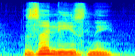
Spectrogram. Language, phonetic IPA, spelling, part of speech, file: Ukrainian, [zɐˈlʲiznei̯], залізний, adjective, Uk-залізний.ogg
- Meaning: iron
